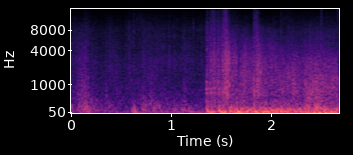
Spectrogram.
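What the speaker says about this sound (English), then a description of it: "That was an awful shot with the mains." Warship main battery guns fire in the naval combat game Ultimate Admiral Dreadnoughts, a muffled distant boom that swells into a sustained rumbling roar of heavy gunfire.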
